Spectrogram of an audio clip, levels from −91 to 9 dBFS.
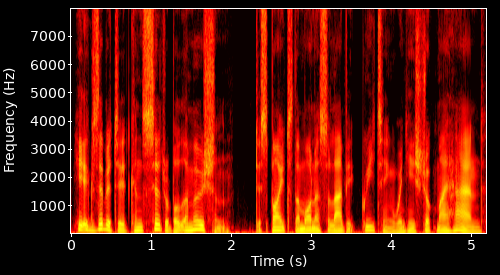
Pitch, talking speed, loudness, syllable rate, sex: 105 Hz, 150 wpm, -21 LUFS, 6.0 syllables/s, male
